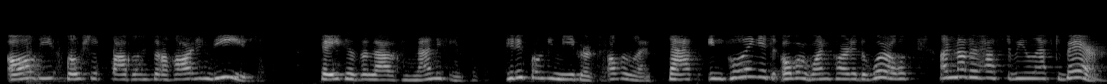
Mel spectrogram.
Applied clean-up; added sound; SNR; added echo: neural mask model DeepFilterNet 3.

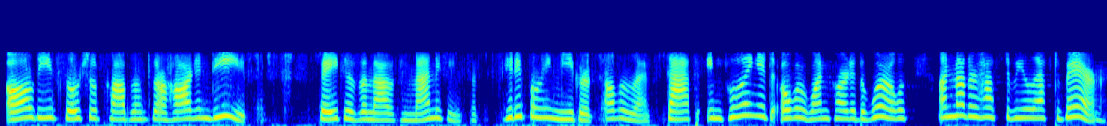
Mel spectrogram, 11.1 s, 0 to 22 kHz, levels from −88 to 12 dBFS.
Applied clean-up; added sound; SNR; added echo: neural separator model SepFormer WHAMR!.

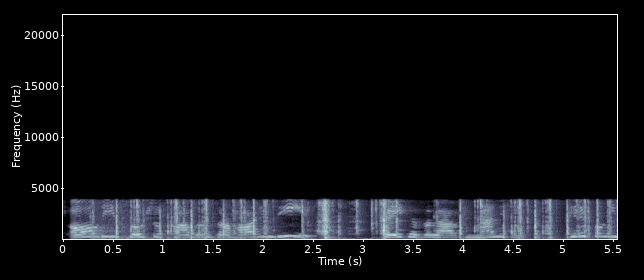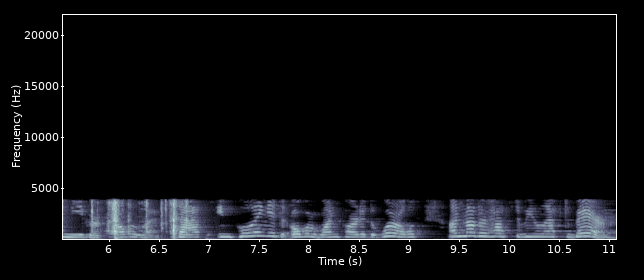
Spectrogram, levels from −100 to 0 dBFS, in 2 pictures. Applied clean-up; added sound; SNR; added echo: classical method WPE with log-MMSE.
